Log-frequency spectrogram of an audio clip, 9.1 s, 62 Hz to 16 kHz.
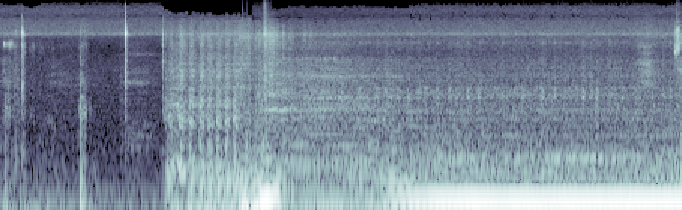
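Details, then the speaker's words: BMW E36 drift build; engine cranks briefly, catches and settles into a steady low idle while running without the MAF sensor; with the MAF plugged in it dies, pointing to a failed airflow sensor; battery had also been losing charge. "currently running without a math uh and it runs a lot better uh when i plug the math in the car just dies"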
